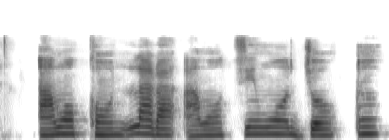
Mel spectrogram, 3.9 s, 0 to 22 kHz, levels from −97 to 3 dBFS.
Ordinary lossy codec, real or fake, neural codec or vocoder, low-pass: none; fake; codec, 16 kHz, 2 kbps, X-Codec, WavLM features, trained on Multilingual LibriSpeech; none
